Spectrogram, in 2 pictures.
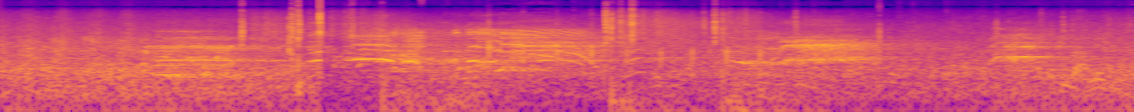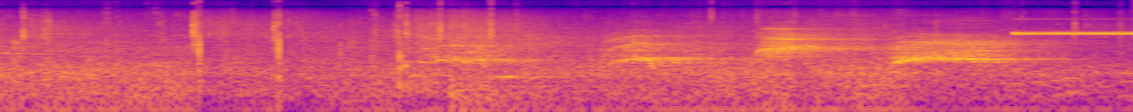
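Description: Fencers shout loud, sharp cries in a large echoing hall.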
